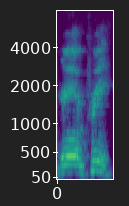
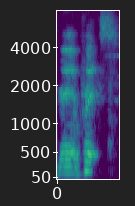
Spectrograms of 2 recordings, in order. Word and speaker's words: Grand Prix: ago this was about her mispronunciation of Grand Prix ah she said Grand Pricks Grand Pricks yep High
